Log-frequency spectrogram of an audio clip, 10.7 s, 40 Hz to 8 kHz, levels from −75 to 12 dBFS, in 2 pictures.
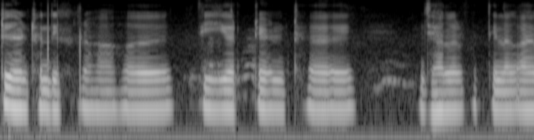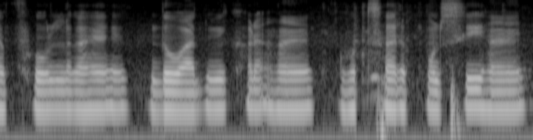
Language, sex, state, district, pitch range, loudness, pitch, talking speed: Hindi, male, Chhattisgarh, Balrampur, 130-135 Hz, -20 LUFS, 130 Hz, 125 wpm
